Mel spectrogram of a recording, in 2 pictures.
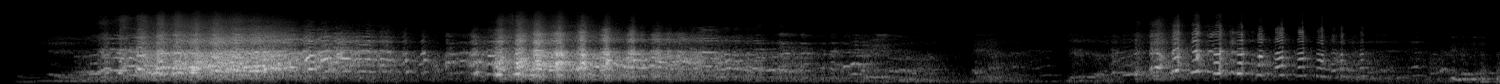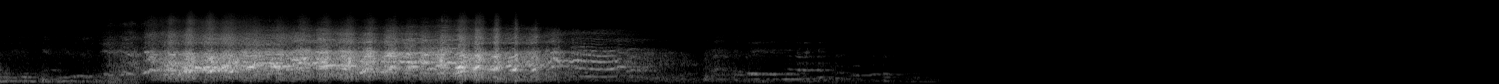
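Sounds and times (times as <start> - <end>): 
large audience laughing: 0.6 - 23.9.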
